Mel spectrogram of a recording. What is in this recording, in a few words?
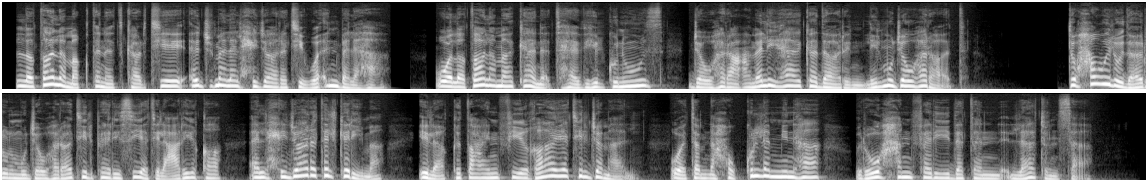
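Arabic, female, various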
